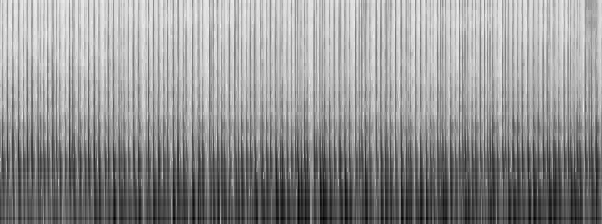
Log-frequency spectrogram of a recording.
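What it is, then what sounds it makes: Paper block tapped. A block of paper is tapped rapidly, producing a continuous stream of dull, low, muffled taps with little high-frequency content and almost no ring after each strike.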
